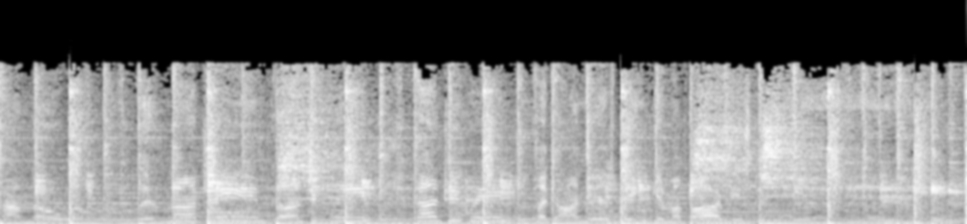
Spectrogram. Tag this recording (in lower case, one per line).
music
